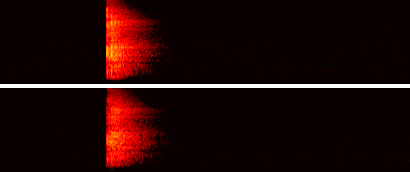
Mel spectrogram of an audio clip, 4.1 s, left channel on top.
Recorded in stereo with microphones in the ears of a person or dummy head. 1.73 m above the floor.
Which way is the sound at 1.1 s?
70° left (ahead or behind).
